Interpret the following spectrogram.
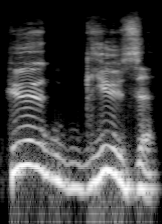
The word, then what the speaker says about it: Hugues: Well, the French, you don't pronounce an H at the start of the word, right? So when his name is spelled Hugo's... Hugo. Did you mean to say Hugo? No, because there's no O. This is not Hugo. It's Hugues. Hugues. Hugues. Hugues. So, like, of the 6 letters in his first name, you're pronouncing 2.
